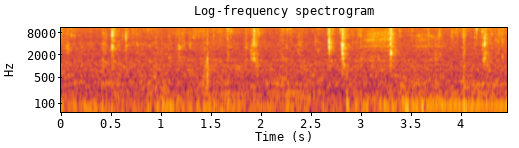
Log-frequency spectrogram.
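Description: Chewing and soft mouth clicks of people eating chicken adobo with rice by hand, with a few faint scattered ticks over a low steady hum.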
